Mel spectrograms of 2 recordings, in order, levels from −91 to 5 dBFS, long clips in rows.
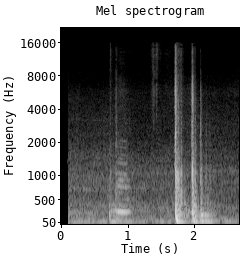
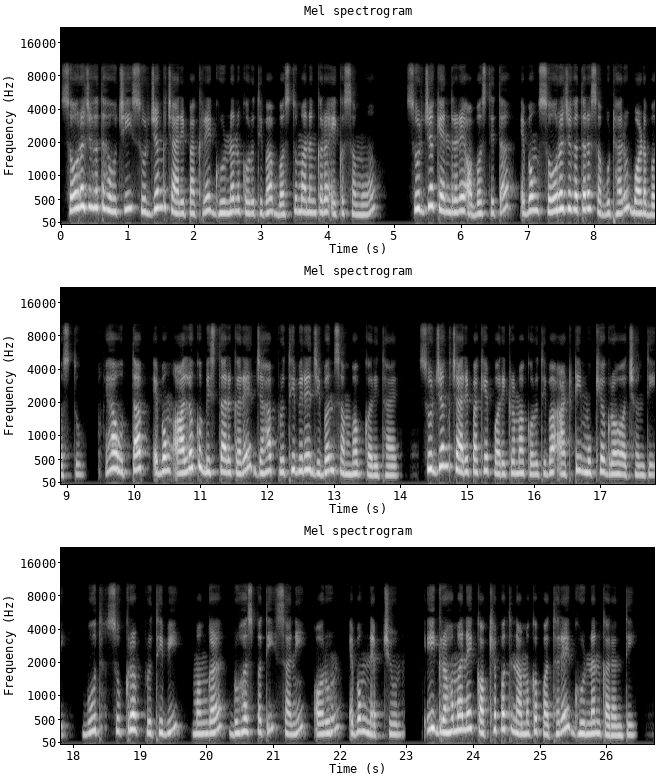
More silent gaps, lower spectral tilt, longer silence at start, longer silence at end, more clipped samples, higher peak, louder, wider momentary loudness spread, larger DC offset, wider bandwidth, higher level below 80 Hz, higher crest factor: neither; about the same, -6 dB/octave vs -7 dB/octave; about the same, 0.1 s vs 0.05 s; second, 0 s vs 0.25 s; neither; about the same, 0 dBFS vs 0 dBFS; second, -20 LUFS vs -16 LUFS; first, 22 LU vs 9 LU; second, under 0.1% vs 0.1%; first, 15.5 kHz vs 10 kHz; first, -26 dBFS vs -60 dBFS; about the same, 20 dB vs 16 dB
